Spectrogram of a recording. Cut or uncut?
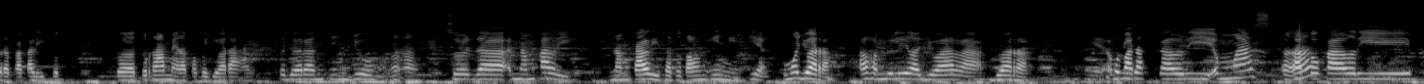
uncut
